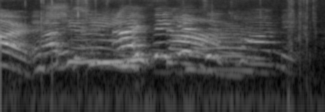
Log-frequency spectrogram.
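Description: Young children's voices calling out answers together, several at once.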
